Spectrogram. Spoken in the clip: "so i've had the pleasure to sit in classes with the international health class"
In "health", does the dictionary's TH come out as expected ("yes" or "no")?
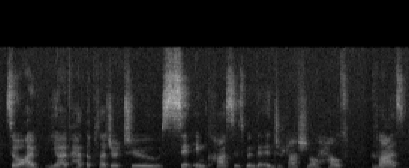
yes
